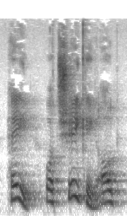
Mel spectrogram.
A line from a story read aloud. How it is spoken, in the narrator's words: called out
